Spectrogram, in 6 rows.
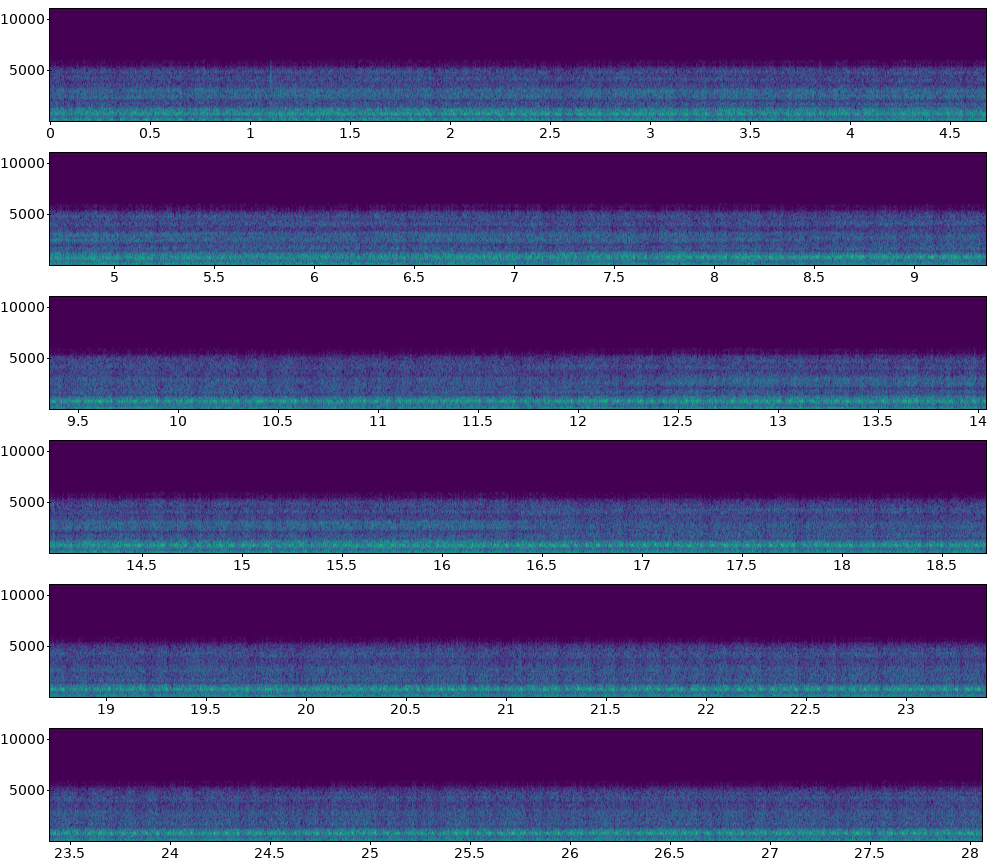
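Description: Genie S-80 telescopic boom lift's engine running steadily while the boom is lowered and swung, with a steady high tone over the engine sound.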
